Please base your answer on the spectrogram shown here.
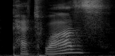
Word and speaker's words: patois: I don't know how to pronounce this, but I'll say patois, because I guess patois. Yeah, patois. There you go. Yeah. Silent S.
